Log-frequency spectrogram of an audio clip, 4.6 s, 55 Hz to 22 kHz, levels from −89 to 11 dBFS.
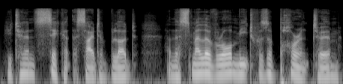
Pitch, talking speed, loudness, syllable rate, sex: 100 Hz, 235 wpm, -21 LUFS, 5.1 syllables/s, male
